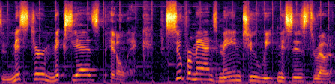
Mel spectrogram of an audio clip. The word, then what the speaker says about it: Mxyzptlk: At our top spot on this list is the character I've been looking forward to pronouncing this entire video. It's Mr. Mxyzptlk.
